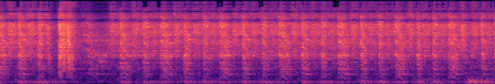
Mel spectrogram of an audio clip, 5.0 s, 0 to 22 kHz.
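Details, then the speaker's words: Mitsubishi 3000GT that had not started in 5+ years, cranked on starter fluid with suspect old fuel, tank or pump: starter spins with an uneven chug and never catches; compression test later found most cylinders around 180. "So the last clip should be of us trying to start the car, and yeah, it wasn't starting."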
